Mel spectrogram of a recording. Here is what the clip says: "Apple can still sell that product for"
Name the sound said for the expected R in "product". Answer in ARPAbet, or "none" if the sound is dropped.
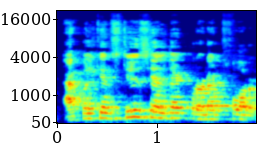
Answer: R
